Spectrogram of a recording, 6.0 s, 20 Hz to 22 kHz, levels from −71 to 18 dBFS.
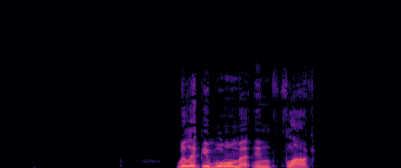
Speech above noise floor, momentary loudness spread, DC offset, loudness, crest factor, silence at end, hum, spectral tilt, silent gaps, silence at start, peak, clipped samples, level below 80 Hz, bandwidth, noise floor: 61 dB; 9 LU; under 0.1%; -15 LUFS; 18 dB; 1.4 s; none; -6.5 dB/octave; none; 2.65 s; 0 dBFS; under 0.1%; -58 dBFS; 12.5 kHz; -75 dBFS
